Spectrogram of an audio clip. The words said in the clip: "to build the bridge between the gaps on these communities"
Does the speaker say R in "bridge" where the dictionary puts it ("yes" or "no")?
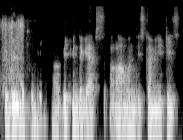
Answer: no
